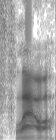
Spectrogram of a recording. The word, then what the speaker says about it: flour: As you have probably just worked out, they are exactly the same pronunciation. Flour, I make bread with flour. I went into the garden and picked a flower. They're pronounced exactly the same way.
